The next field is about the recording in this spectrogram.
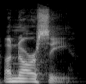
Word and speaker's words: ENARSI: I pronounce that as a NARSI.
